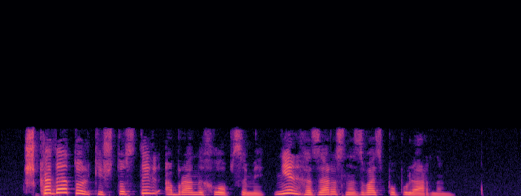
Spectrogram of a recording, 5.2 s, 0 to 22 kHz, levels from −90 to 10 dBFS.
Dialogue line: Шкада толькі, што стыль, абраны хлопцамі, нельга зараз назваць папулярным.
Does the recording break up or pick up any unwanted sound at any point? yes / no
no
